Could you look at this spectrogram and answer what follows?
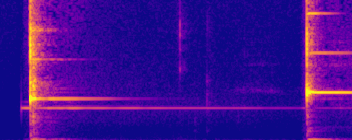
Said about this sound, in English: Is there a Snickers at the end of this or just a goddamn bell?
